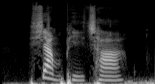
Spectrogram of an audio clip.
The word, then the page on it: xiang4pi2ca1: mandarin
